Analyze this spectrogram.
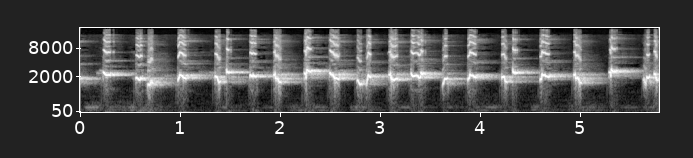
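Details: Sooty-headed bulbul in lively fighting-style song, meant to train caged birds: steady run of clipped whistled notes with sharp onsets, roughly three per second, pitch wavering slightly between notes.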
